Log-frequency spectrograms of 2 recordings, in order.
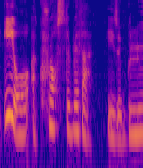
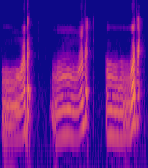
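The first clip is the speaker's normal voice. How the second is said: low, ghostly calling; eerie low calling; 4 semitones lower, slower than usual. A narrator's reading. Mysterious voice calling Rabbit in the mist, low and eerie. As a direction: moan the name spookily.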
